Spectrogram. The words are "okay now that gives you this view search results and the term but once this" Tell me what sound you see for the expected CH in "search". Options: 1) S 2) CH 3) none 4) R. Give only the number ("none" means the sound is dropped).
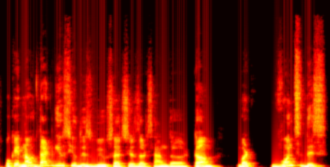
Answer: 2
